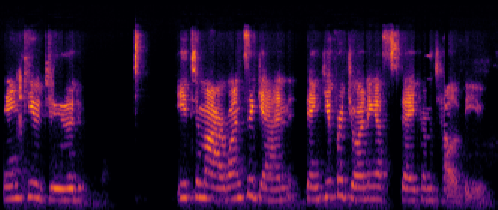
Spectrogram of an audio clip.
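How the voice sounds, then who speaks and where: A woman's voice: fairly high pitch, fairly even intonation, normal speed, low-quality recording. A woman co-chairing a council and moderating a virtual event, polite and scripted. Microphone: video call.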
